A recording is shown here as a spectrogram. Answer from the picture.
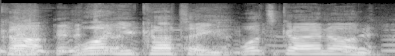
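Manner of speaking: high, loud panicked yelling; frantic shout. Retold or imitated. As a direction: yell it in a panic. Retold panic at projector.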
